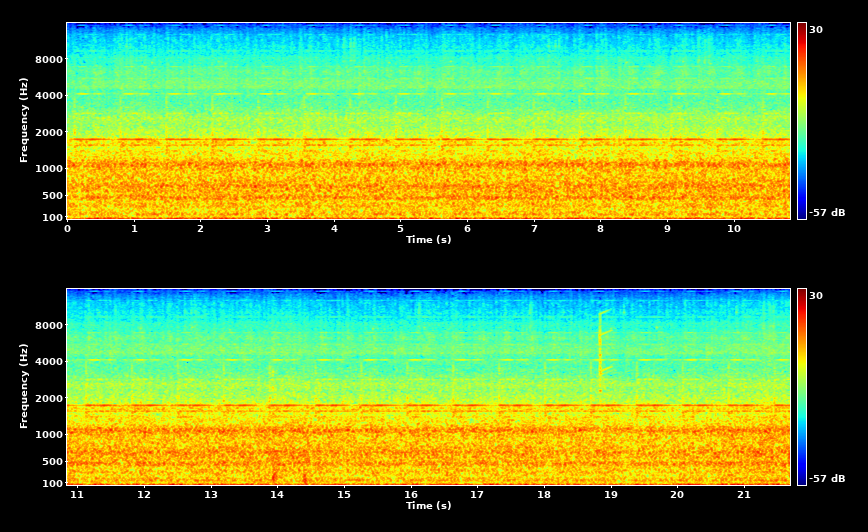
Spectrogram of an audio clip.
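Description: A diesel locomotive engine rumbles and drones steadily.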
